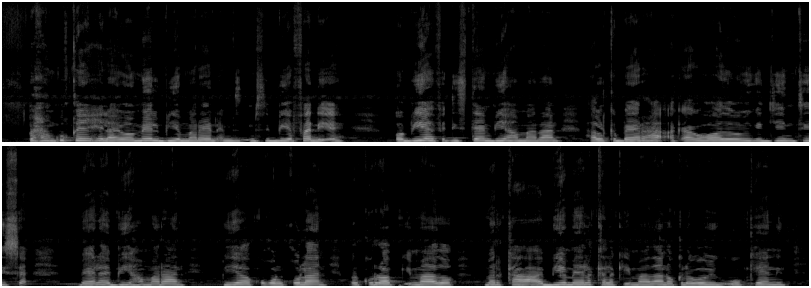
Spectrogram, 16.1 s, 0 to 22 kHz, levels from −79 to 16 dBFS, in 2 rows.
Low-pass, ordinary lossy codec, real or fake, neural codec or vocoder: none; none; real; none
